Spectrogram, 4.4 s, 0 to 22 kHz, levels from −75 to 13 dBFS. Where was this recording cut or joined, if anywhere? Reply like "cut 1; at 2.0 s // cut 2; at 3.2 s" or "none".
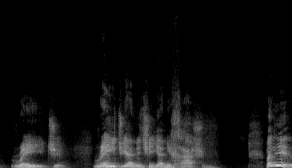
none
